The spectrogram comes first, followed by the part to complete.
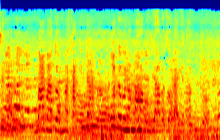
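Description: A woman wailing and crying out in grief, her voice rising and falling without a break, with other voices around her.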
